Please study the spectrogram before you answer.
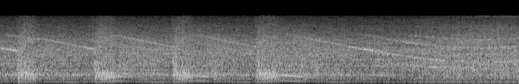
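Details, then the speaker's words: Honda GL1800 Goldwing with about 40,000 miles, revived after sitting, fully warm with the cooling fans running: crisp, even rise and fall on each throttle blip. The engine sounds healthy and free-revving. "Yes, sir. Nice mill."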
